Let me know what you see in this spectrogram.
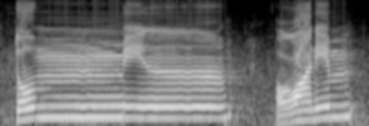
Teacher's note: غین زبر غا، نون میم زیر نم، نون کو میم کے ساتھ ملایا، نم، غانم، غانم تم من، تا کے بعد دو میم ہیں، پہلی ساکن اس کو چھوڑ دیں گے، دوسری میم جس کے اوپر یہ تشدید ہے تو اس کے ساتھ ہم نے تا کو ملانا ہے، ناک میں آواز پیدا کریں گے، پھر اس میم کو آگے نون ساکن کے ساتھ ملا دیں گے۔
